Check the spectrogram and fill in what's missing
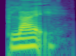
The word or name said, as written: bleg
